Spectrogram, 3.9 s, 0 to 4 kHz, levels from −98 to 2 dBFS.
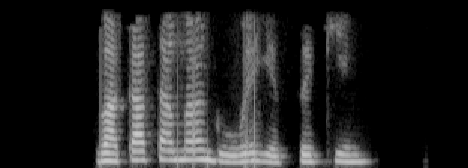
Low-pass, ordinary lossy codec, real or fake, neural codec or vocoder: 3.6 kHz; MP3, 32 kbps; fake; codec, 24 kHz, 0.9 kbps, WavTokenizer, medium speech release version 2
